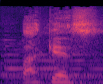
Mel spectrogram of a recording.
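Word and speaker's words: Pâques: chrétiens c'est par et il faut prononcer le S parce qu'il y a S pas qu' s c'est-à-dire vous accédez à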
